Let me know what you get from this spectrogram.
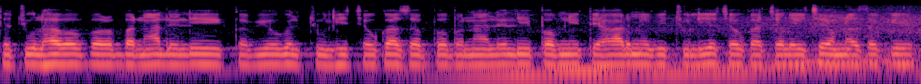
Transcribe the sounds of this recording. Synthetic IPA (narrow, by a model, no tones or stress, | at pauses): t̪ɔt͡ʃul̤apəɾbənalelikəbʱiɦoɡelit͡ʃulɦit͡ʃəʊkasəb̚pəɾbənalelipəmnit̪iɦaɾmebʱit͡ʃulijet͡ʃəʊkat͡ʃələt͡ʃʰɛɦəmɾasəbke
